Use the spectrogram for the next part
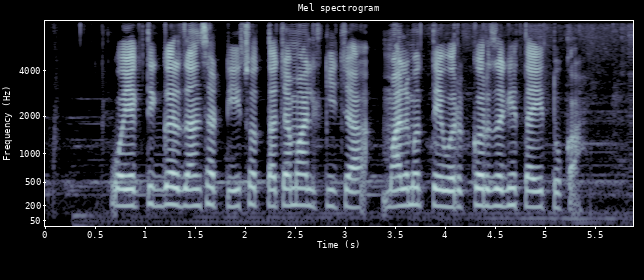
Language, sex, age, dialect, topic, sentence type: Marathi, female, 41-45, Standard Marathi, banking, question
